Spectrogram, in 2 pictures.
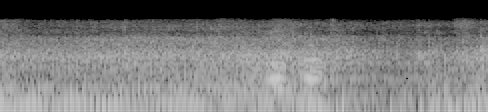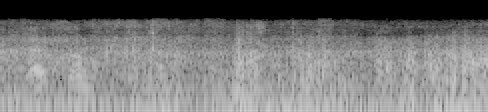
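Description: Motorcycle engine running while riding, with heavy low wind rumble on the microphone; a few short spoken words come through.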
